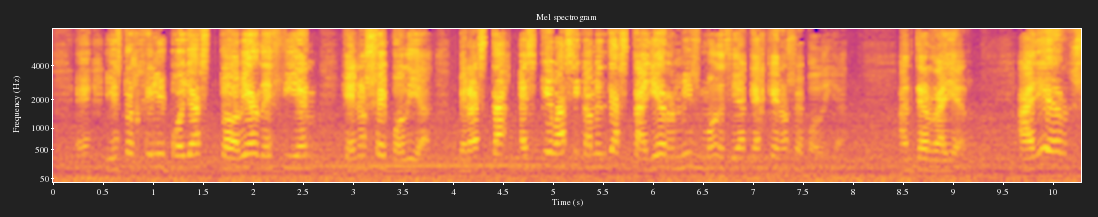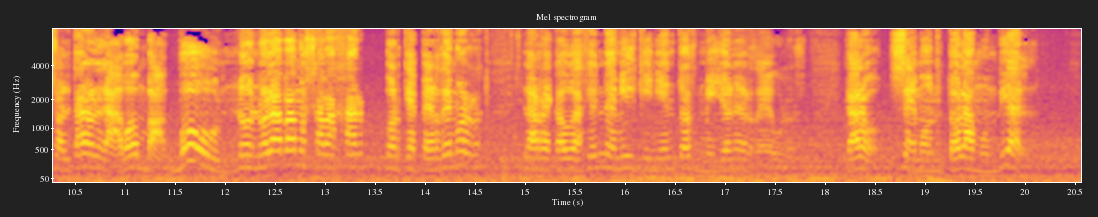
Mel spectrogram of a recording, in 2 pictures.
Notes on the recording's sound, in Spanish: Iba conduciendo haciendo un programa sobre las mascarillas y me ha parado la guardia civil y ha quedado todo grabado. Solo se le oye al tipo.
